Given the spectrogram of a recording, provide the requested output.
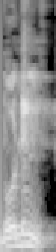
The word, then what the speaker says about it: Bodin: बोदा नाम का आदमी, जिसको अंग्रेजी में बोडिन तरीके से लिखते हैं, BODIN, फ्रेंच उच्चारण इसका बोदा होता है, जियां बोदा, जीन बोडिन।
